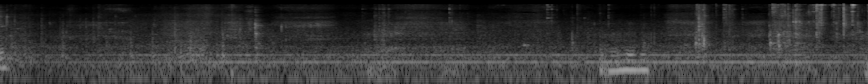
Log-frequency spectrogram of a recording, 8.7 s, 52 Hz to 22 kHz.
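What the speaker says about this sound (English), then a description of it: "Too many keys on my key ring here." Keys on an overloaded key ring jangle in short metallic bursts near a Razkull and Z125 Pro motorcycle, faint at first and sharper toward the end, over a low steady hum.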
